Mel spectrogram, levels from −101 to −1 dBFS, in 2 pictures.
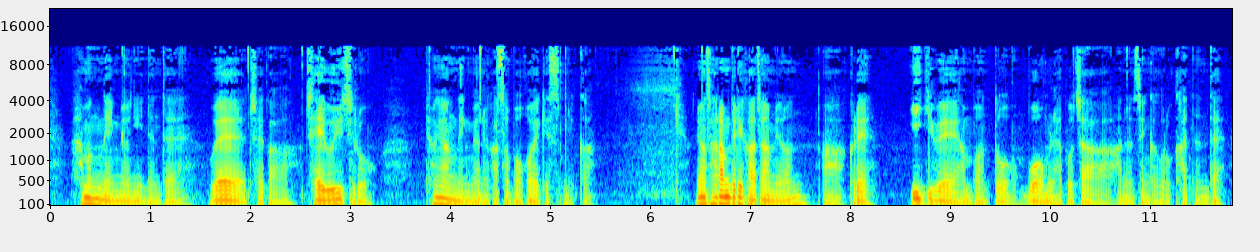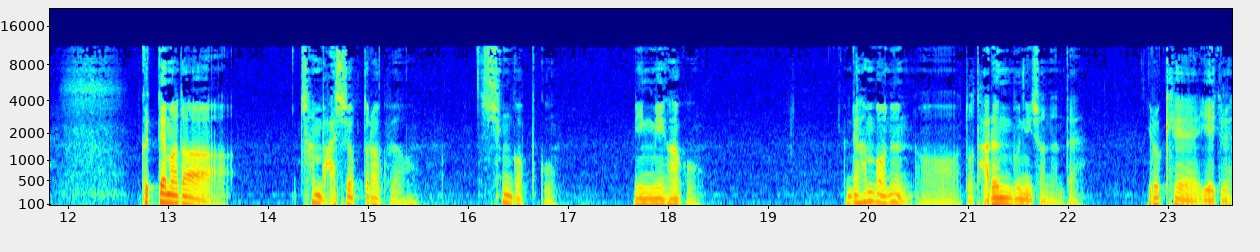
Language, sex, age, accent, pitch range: Korean, male, 40-59, native, 70-100 Hz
